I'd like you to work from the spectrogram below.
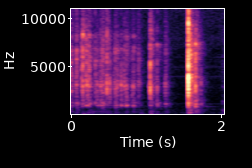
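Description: Python code being typed on a computer keyboard: quick bursts of close, crisp keystrokes with a brief pause and a sharper, louder key hit near the end.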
